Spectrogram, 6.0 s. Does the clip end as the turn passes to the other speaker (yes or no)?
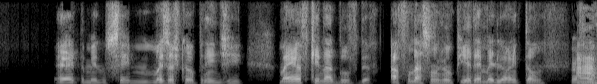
yes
